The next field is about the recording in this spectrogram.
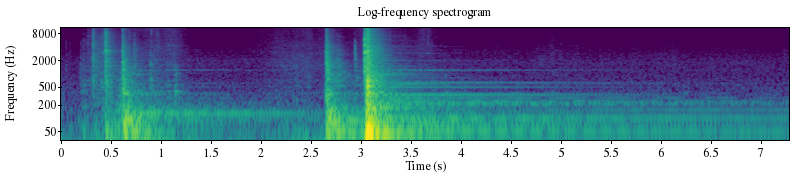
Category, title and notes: Sound effects > Objects / House appliances
Opening and closing oven door
Subject : A Oven Door opening/closing Date YMD : 2025 04 Location : Gergueil France Hardware : Tascam FR-AV2 and a Rode NT5 microphone in a XY setup. Weather : Processing : Trimmed and Normalized in Audacity. Maybe with a fade in and out? Should be in the metadata if there is.
2025, closing, Dare2025-06A, FR-AV2, hinge, indoor, NT5, opening, oven, oven-door, Rode, Tascam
